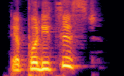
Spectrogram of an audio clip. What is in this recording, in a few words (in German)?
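"police", German; gcompris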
